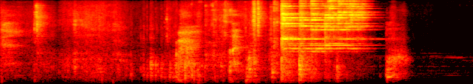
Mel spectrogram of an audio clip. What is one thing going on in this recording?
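Foam packing rustles and squeaks as it is pulled away.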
